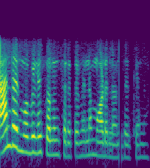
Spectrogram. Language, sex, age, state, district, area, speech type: Tamil, female, 30-45, Tamil Nadu, Viluppuram, rural, conversation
